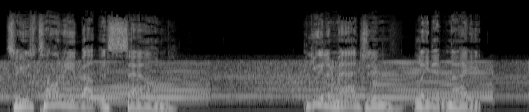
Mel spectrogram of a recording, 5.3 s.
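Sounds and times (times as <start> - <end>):
speech: 0.1 - 1.8, 3.0 - 4.8
harsh pulsing radio buzzer: 3.1 - 4.9.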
